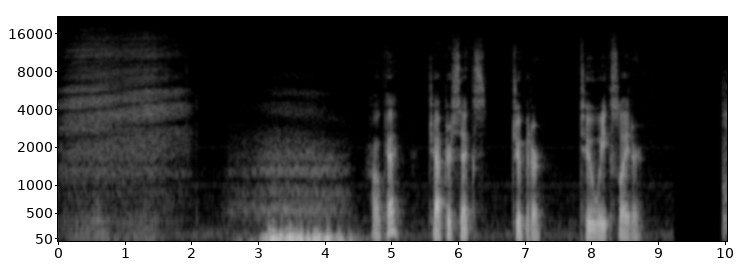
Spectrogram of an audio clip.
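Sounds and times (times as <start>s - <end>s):
deep breath: 0.0s - 4.6s
speech: 4.7s - 8.8s.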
